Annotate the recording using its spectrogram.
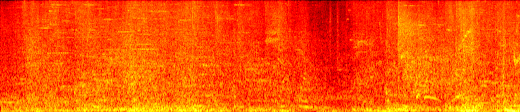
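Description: Magical blasts and explosions crackle and boom in a battle.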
